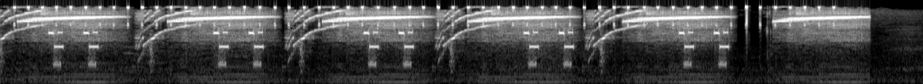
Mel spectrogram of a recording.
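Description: Electronic glitch-style transition music: a quick rising sweep followed by two short beeps, repeating about once a second over a low hum, cutting off just before the narration resumes.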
